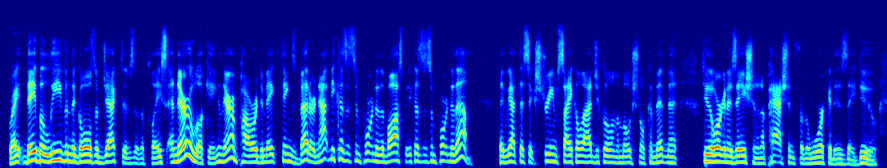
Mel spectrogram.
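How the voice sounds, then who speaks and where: A man's fairly high voice at a very fast pace, ordinary pitch variation, dry and close with no echo, over a quiet background. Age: 40s. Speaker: podcast host, former police leader. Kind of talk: interview podcast conversation.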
